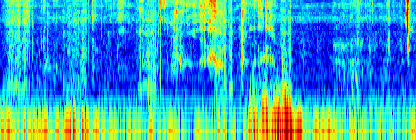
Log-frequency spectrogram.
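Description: Freezer frost being bitten and chewed close to the microphone: several crisp crunches, with the loudest, deepest chew a little past halfway. A steady low hum runs underneath.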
